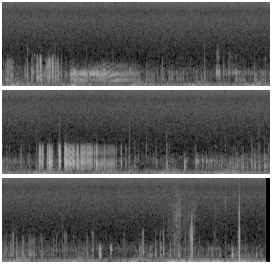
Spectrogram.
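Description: Low gurgling, rumbling and squeaking stomach sounds, ordinary hunger growling from gas and fluid moving through the gut.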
